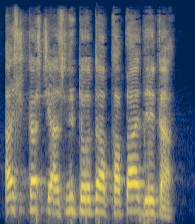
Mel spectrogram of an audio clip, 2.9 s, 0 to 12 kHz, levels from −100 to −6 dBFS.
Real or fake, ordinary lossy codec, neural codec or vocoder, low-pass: fake; AAC, 48 kbps; codec, 44.1 kHz, 3.4 kbps, Pupu-Codec; 10.8 kHz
